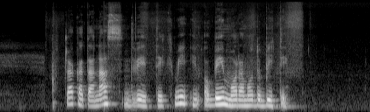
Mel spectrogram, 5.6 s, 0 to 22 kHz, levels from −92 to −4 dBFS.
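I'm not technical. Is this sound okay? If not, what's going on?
No. There are two moments of microphone volume stepped up, at 1.56 s and again at 2.7 s, just before "in obe moramo dobiti". Each time the calling software turned the microphone up in one jump. Unlike someone leaning closer, the background gets louder along with the voice.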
